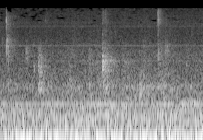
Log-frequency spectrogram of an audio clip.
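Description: Quiet room tone: a steady low hum under a few soft, scattered clicks, about four in two seconds.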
